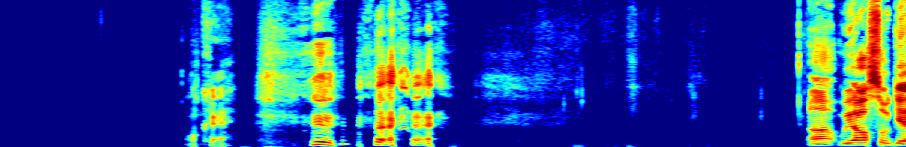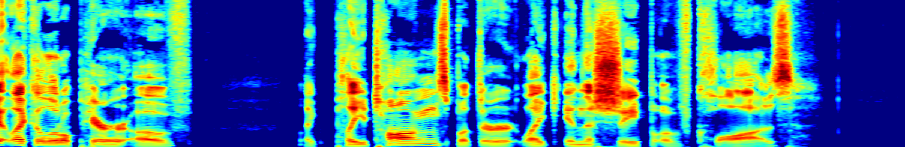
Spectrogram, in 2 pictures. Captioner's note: laughing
